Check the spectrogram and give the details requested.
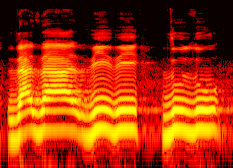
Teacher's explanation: Cara mengucapkan huruf dzal, ujung lidah kita bertemu dengan gigi seri atas.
